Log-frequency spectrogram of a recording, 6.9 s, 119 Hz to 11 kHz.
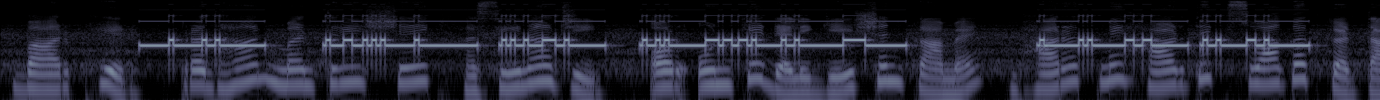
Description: TTY/TDD text telephone tones (45.45 baud Baudot), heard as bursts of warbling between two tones, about 400 Hz shift, 1600 Hz centre, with speech in Hindi. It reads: 76FNJ G5XI0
